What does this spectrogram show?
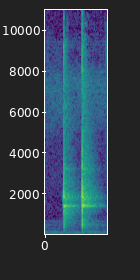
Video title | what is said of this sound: The Myth of Sustainability in Woodworking | You tap on it, it sounds like a rock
